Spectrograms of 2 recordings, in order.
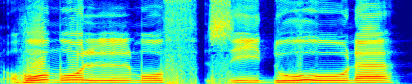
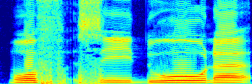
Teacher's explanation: Alirkan dalam huruf fa sifat hamsnya yaitu mengalirnya nafas. Mufsiduna, ada dhammah bertemu waw yaitu mad tabi'i.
